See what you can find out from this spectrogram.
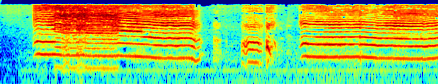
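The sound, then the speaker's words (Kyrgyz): A newborn baby cries in a newly built maternity home in Sai village: two long, loud wailing cries separated by a few short broken sobs, with no talk. “Ушентип Сай айылына курулган жаңы төрөт үйүндөгү алгачкы мыркайдын үнү жаңырып отурат.”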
